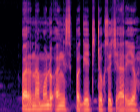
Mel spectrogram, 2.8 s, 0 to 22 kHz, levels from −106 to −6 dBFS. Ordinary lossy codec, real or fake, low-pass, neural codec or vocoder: none; fake; none; vocoder, 44.1 kHz, 128 mel bands every 512 samples, BigVGAN v2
